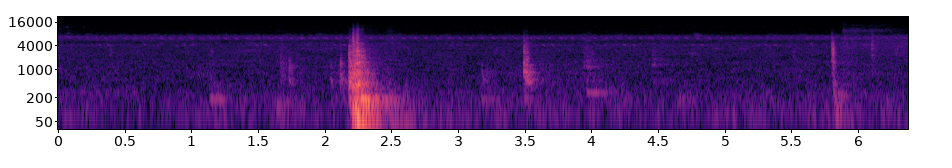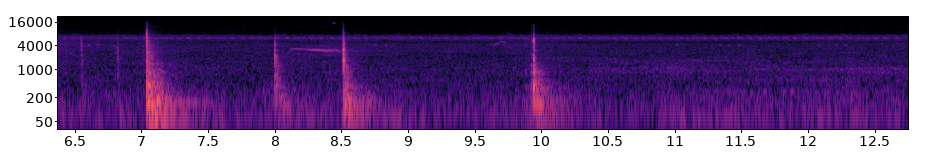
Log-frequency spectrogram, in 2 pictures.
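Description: A pickup's tailgate slammed shut about two seconds in, the loudest thump. Then a series of sharper knocks and clicks as the camper shell's rear window is swung down and latched.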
